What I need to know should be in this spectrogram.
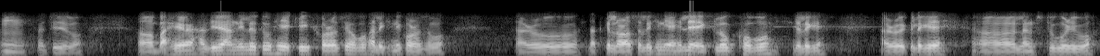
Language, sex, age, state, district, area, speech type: Assamese, male, 30-45, Assam, Goalpara, urban, conversation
